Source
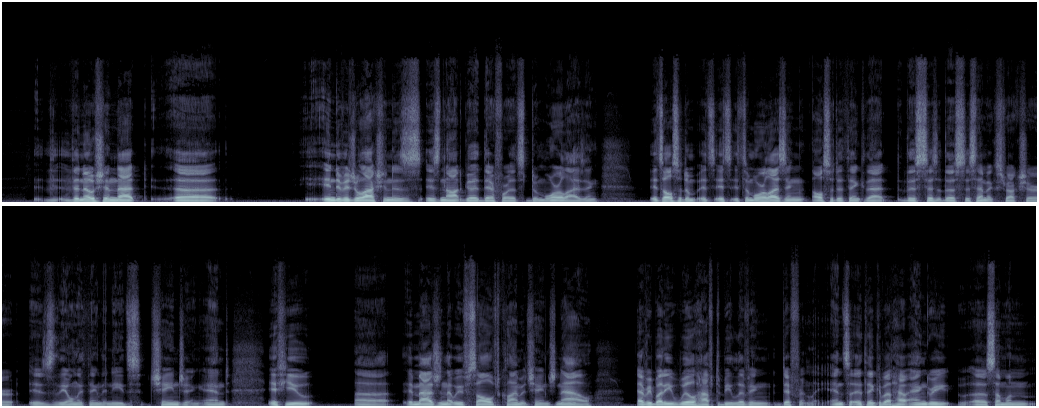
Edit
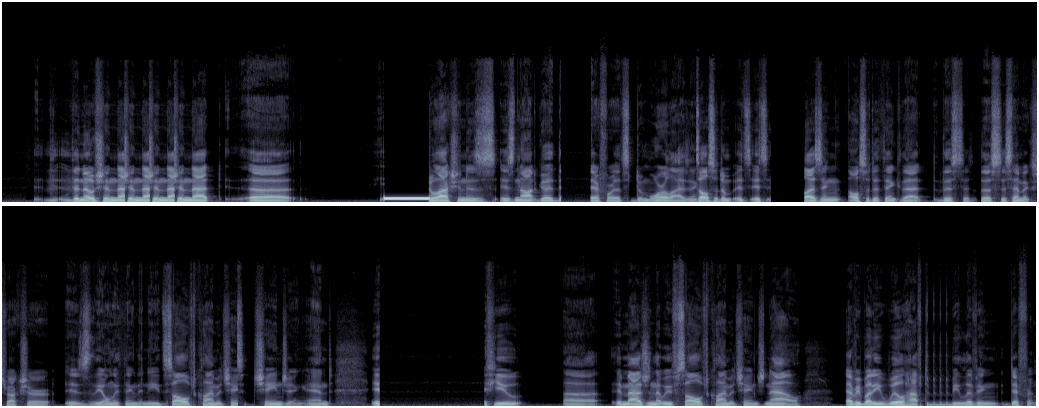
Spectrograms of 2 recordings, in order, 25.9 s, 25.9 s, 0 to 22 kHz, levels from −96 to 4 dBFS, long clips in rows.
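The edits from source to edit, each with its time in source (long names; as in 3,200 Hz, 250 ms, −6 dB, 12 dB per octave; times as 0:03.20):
0:01.23–0:01.54: repeat, 4 plays
0:03.85–0:04.42: beep over 438 Hz −11.5 dBFS
0:06.06: splice in room tone 0.38 s
0:07.38–0:08.24: remove
0:09.16–0:09.59: silence
0:11.31–0:11.80: fade out and dull
0:16.37: splice in room tone 1.32 s
0:18.85–0:19.69: duplicate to 0:14.60
0:21.90: stutter 0.08 s, 4 plays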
